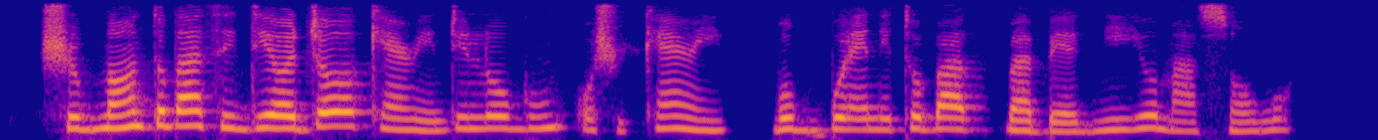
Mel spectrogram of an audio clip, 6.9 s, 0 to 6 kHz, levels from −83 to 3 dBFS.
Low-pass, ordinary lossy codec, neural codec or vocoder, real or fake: 5.4 kHz; none; codec, 16 kHz, 0.5 kbps, X-Codec, HuBERT features, trained on LibriSpeech; fake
